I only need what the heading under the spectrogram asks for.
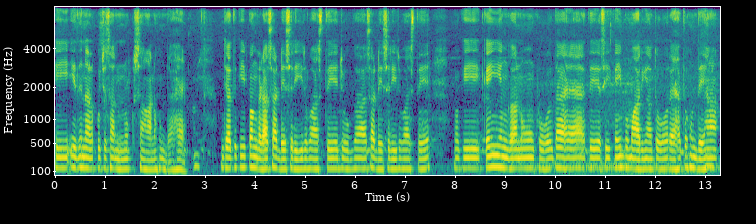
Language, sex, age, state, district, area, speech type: Punjabi, female, 45-60, Punjab, Jalandhar, urban, spontaneous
